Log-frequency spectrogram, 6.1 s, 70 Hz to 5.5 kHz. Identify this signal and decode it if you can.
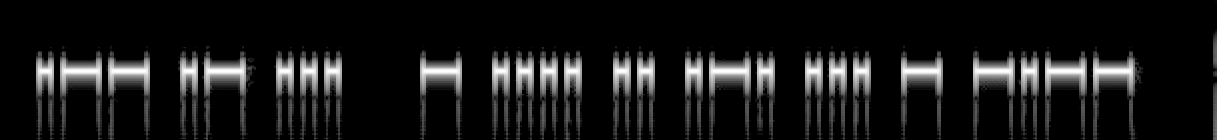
Morse code, heard as a keyed tone, about 20 wpm, 600 Hz. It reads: WAS THIRSTY
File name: the old man and the sea / the old man and the sea part 1 20wpm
